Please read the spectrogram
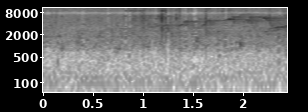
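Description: Faint outdoor background with a few high bird chirps, and a couple of faint clicks as a flint point is lifted off the pebbles.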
